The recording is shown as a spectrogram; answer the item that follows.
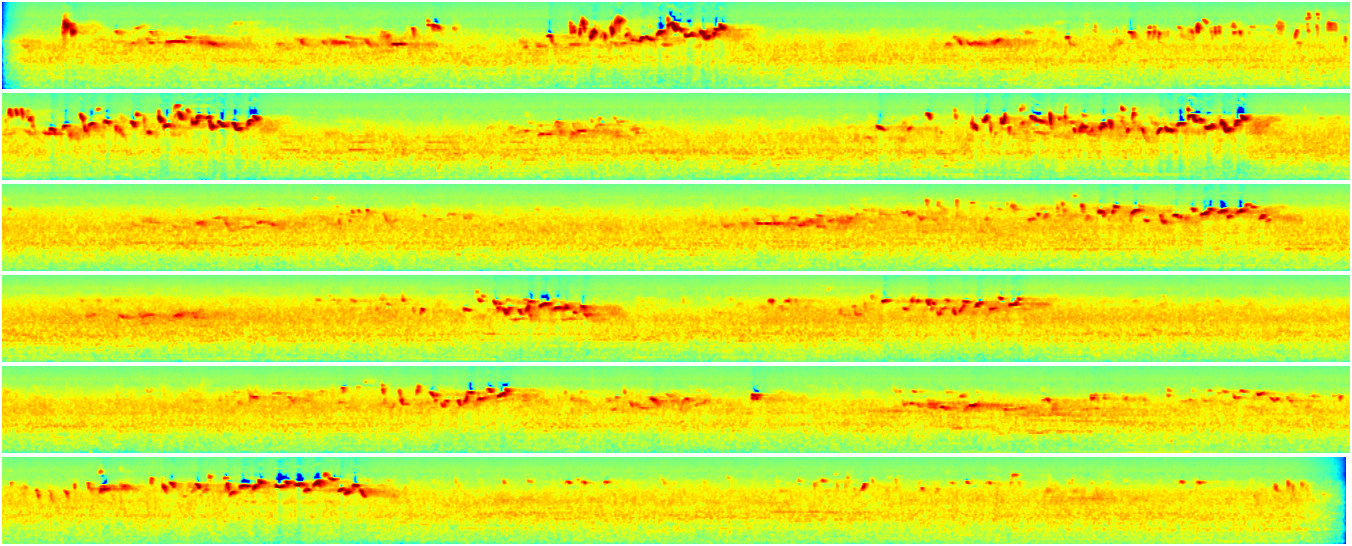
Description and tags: Atmo - Fechenheimer Ufer im Mai
..it's June. Maybe on the other side of the river, outside of the citie's center, we can find some place, where we're safe from the traffic noise and the irritation of everyday's business? We can hear the birds a little clearer, but half a mile away there's some funfair in process.
Recorded in stereo, live and on location in Offenbach am Main.
Atmo, city-border, field-recording, funfair, nature, picknick, riverside, rural, Stadtatmo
